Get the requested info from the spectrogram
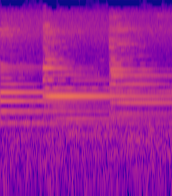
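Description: Outro jingle of bell-like chimes: a chord of ringing bell tones, struck again about half a second in and once more past the middle, each strike ringing on and slowly fading.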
